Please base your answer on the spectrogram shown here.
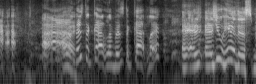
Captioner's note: all laughing; laughing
